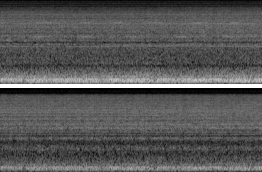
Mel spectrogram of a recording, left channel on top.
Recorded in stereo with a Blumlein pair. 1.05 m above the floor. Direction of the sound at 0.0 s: 65° left.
